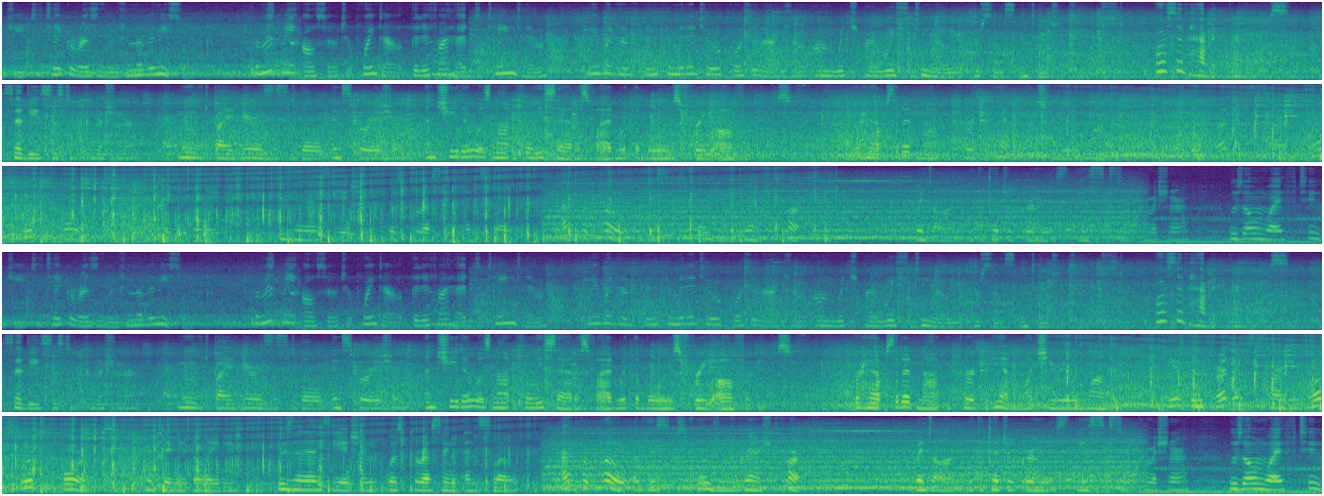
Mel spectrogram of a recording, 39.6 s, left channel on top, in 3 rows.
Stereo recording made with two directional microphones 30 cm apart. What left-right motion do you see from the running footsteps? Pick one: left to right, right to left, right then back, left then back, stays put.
right to left.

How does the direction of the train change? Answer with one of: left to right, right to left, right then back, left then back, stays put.
left to right.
